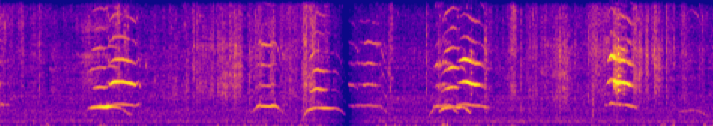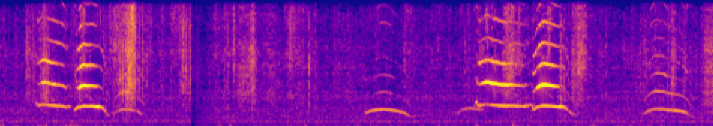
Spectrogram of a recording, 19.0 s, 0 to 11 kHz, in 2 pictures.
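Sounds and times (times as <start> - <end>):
kittens mewing: 3.1 - 7.0, 7.9 - 11.6, 14.3 - 19.0.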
